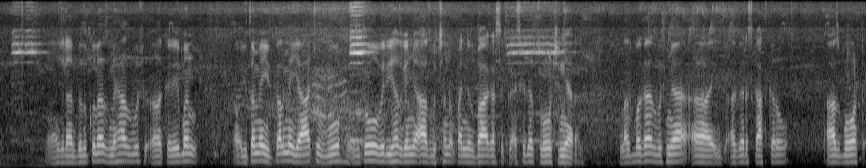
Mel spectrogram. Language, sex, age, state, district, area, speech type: Kashmiri, male, 30-45, Jammu and Kashmir, Shopian, rural, spontaneous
